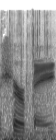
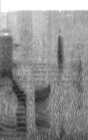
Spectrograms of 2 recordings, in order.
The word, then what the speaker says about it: sherbet: like sherpa is pronounced it's actually sure bait because there's no extra r that everyone just adds for some reason or bae mr babe people call it sherbert because if you call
